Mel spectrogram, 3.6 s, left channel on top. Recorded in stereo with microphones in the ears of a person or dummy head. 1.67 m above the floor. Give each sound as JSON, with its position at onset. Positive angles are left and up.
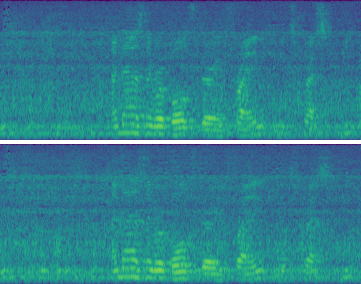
{"t": 1.1, "sound": "a man speaking", "side_deg": 10, "distance_m": 1.9}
